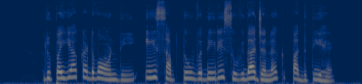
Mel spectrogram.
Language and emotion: Punjabi, neutral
